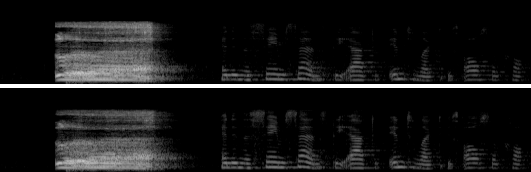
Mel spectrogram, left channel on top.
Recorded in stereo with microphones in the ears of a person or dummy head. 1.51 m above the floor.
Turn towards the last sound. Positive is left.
turn(degrees=-15)  # may be behind; listen again after turning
